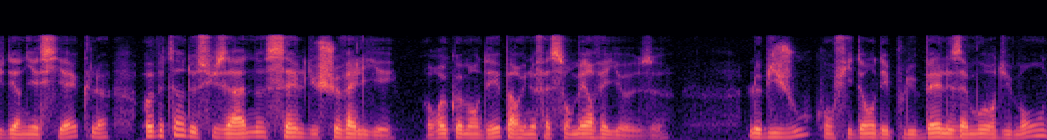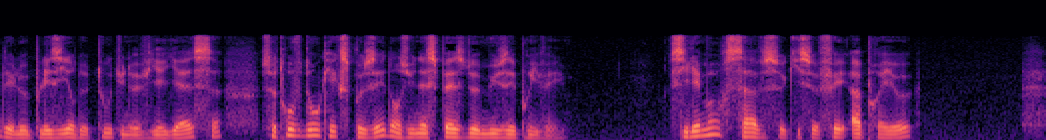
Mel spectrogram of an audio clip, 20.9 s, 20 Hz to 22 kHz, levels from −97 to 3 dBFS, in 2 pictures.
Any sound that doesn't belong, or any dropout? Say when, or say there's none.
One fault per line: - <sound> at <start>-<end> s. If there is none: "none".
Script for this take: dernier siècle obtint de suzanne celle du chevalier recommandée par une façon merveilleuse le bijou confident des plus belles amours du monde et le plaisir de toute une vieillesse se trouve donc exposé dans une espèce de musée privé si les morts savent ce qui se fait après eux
none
